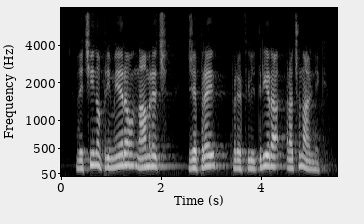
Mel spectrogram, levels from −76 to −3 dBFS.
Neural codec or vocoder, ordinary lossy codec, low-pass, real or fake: vocoder, 44.1 kHz, 128 mel bands every 512 samples, BigVGAN v2; none; 7.2 kHz; fake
